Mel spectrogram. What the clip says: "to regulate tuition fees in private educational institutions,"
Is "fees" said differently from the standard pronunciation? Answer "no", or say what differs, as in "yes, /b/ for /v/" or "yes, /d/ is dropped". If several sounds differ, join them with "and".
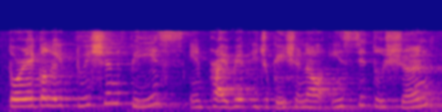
yes, /s/ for /z/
